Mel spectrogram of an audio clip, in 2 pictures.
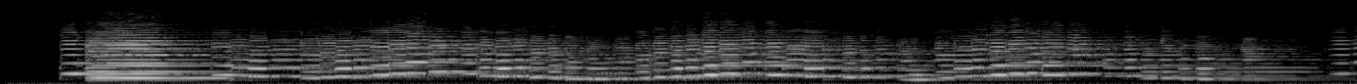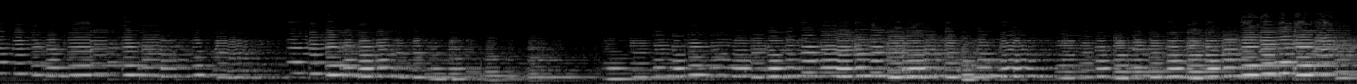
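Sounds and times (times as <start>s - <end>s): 
viola allemande in G major: 0.5s - 27.1s.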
